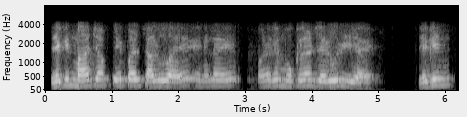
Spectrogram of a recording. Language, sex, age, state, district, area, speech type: Sindhi, male, 45-60, Maharashtra, Mumbai Suburban, urban, conversation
